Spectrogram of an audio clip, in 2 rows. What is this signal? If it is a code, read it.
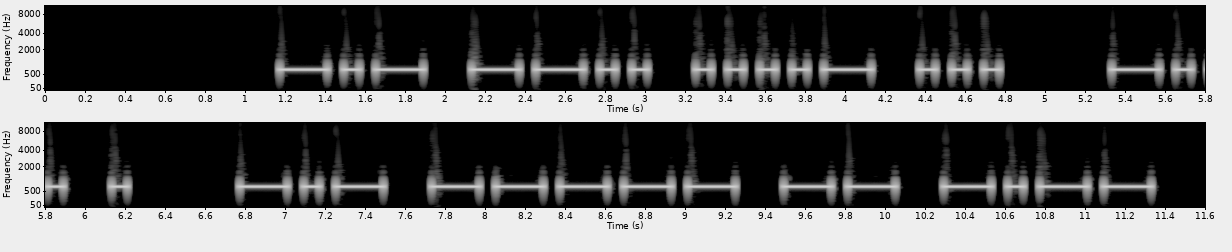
Morse code, heard as a keyed tone, about 15 wpm, 700 Hz. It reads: KZ4S DE K0MY
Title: USA Callsign DE Callsign - 4 Characters - 15wpm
